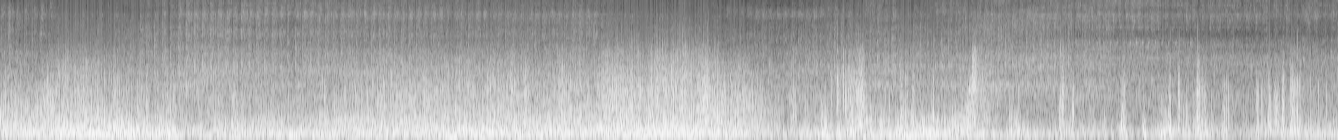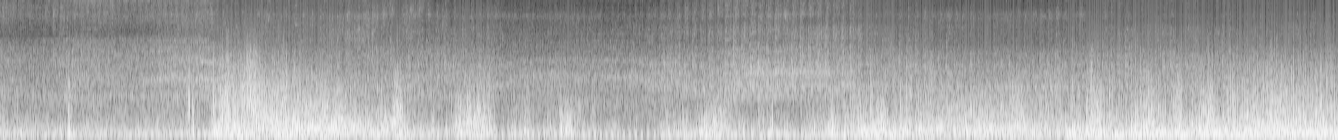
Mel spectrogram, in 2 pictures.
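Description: Wind buffeting the microphone over the running noise of a moving motorcycle, loud and rough, easing and turning choppy for a few seconds midway before building again.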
